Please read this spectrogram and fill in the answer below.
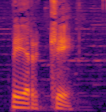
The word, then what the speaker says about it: perché: Only one thing in the dialogue is not really clear because he's speaking with food in his mouth, but the pronunciation is perché.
